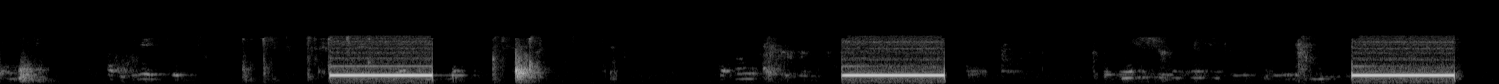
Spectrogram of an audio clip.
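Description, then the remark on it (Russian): Three loud, steady telephone line tones, each about a second long, repeat roughly every five seconds on a company phone line whose automated greeting asks callers to dial an extension in tone mode or wait for the secretary, with quieter speech and scattered faint sounds in the gaps. “Наберите внутренний номер абонента в тоновом режиме или дождитесь ответа секретаря.”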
